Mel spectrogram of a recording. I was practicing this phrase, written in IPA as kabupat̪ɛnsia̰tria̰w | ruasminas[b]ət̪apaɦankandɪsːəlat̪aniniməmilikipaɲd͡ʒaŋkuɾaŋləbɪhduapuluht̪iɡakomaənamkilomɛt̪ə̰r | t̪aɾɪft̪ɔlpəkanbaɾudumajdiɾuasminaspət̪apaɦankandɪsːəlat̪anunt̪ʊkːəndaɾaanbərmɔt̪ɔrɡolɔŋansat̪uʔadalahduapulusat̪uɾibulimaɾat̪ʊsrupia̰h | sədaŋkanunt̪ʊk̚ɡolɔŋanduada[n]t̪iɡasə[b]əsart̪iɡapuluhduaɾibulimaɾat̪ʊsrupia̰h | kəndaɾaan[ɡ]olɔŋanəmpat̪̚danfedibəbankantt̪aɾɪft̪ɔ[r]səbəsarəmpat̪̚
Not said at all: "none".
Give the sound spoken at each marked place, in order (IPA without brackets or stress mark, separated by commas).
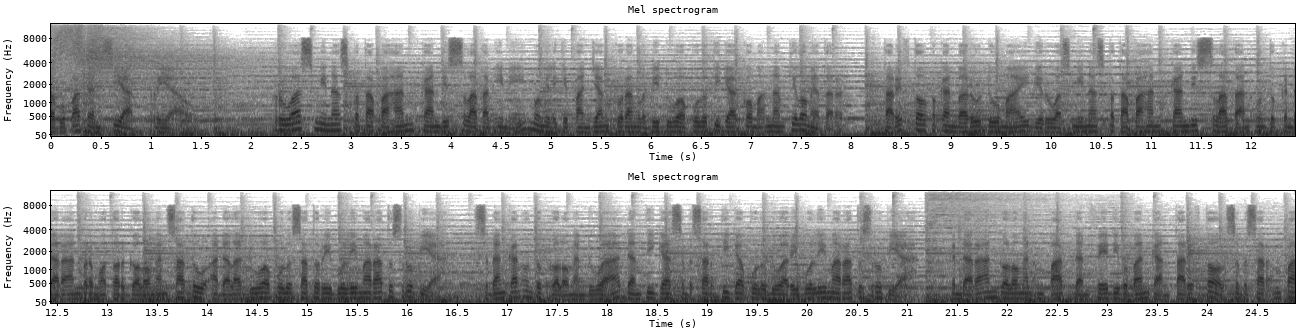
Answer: p, n, b, ɡ, l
